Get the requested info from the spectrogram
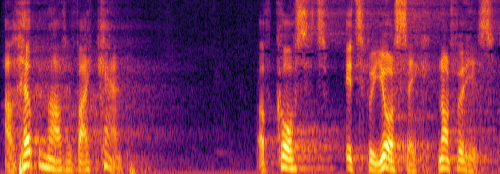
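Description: A man's voice: medium pitch, expressive, moderate pace, natural voice. A man playing an earnest, polite police detective in a live radio play, a little hesitant in his delivery. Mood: sympathetic, earnest. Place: indoor theatre stage before live audience. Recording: echoey theatre hall.

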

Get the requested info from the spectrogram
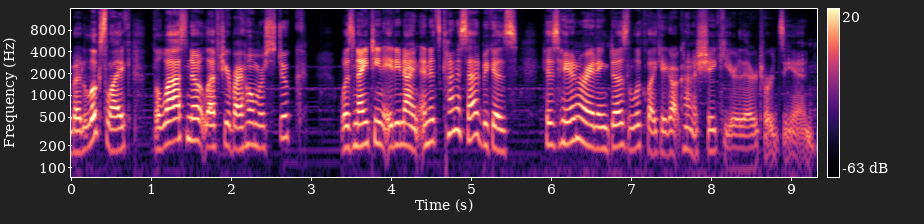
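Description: A woman's voice: on the low side, dry recording. A woman in her forties, filming herself on a phone while exploring an old mine and a desert canyon, talking casually with awed exclamations and laughs. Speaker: solo explorer vlogger. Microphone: handheld phone at arm's length.

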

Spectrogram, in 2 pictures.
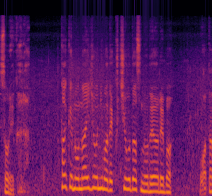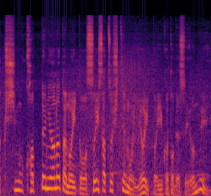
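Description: A haughty schemer of an official in an anime game. He speaks formally but bristles easily, his slightly high voice swinging widely in pitch. There is light scene ambience behind him. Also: big pitch swings, normal speed, darkish tone. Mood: defiant, smug. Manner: indignant, formal, pompous. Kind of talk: Japanese anime game voice acting. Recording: game dialogue over ambient scene noise.

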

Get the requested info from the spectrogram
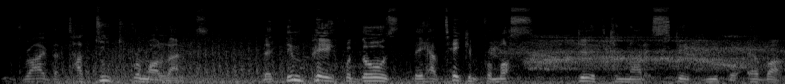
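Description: A man's voice: medium pitch, animated, normal speed, close to an everyday voice. A man playing a hostile, vengeful alien warrior leader in a video game, commanding and scornful in formal phrases. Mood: grim command. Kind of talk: video game character acting. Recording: clear noise behind the voice.

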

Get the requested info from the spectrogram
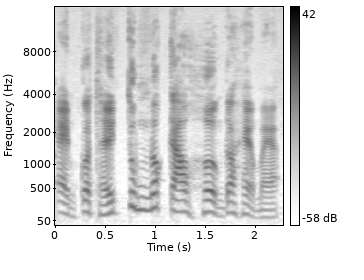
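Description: A man voicing a jolly, boastful father pig in a children's cartoon dub, with playful, drawn-out delivery. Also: mid-range voice, very animated, very noisy, natural voice. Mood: confident, teasing.

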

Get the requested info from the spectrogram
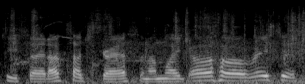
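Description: A man's voice: on the high side, normal speed, noisy background. A man talking casually and in slang with friends while gaming. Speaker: gamer in squad voice chat.

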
